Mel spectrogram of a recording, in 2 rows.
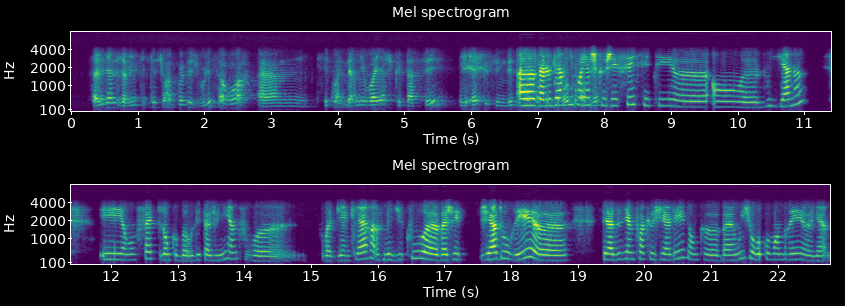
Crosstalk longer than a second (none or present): present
